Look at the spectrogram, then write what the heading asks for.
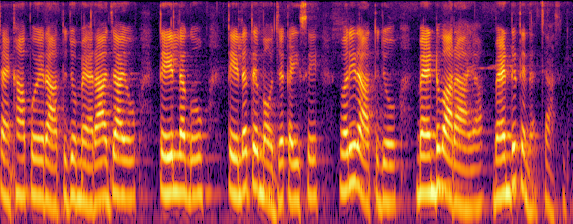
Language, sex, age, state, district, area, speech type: Sindhi, female, 45-60, Maharashtra, Pune, urban, spontaneous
